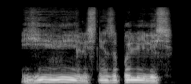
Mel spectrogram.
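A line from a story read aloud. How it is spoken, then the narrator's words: Grumbling. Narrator (Russian): проворчал я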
